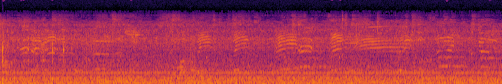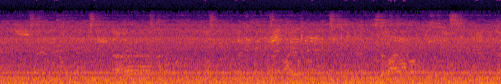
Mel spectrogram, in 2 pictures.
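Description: Electric inflator blower keeping a BMX airbag lander inflated, running steadily with a constant hum.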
